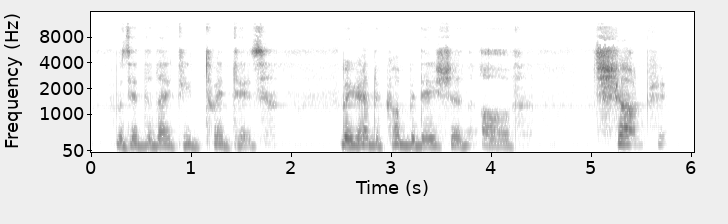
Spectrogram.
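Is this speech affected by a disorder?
Yes: ALS; progressive neuromuscular illness, effectively quadriplegic, wheelchair within 6 months of diagnosis, writes by dictation; voice very weak, needs amplifier, breathing apparatus audible in background.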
